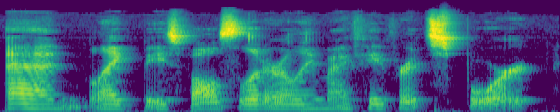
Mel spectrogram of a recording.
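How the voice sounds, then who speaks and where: A young woman in her twenties talks through her childhood memories on a solo podcast recorded in her bedroom. Her voice sits on the low side with a gravelly, fry-filled texture, and she rambles in a chatty, easygoing way. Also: completely flat delivery, fairly quick. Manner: chatty, rambling, laughs between thoughts. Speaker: podcast host. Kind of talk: casual solo podcast storytelling.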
